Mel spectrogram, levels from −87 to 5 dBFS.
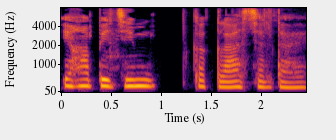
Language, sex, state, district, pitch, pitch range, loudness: Hindi, female, Uttar Pradesh, Gorakhpur, 215 Hz, 190-230 Hz, -15 LUFS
